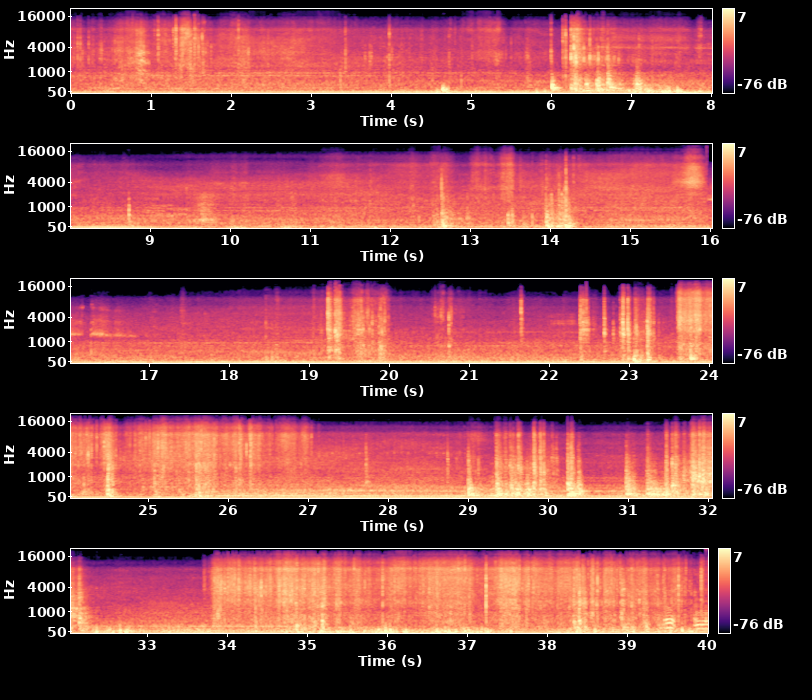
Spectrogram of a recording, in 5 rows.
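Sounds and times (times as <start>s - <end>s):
knocks clatter and rustling: 0.0s - 2.3s, 12.5s - 14.4s, 22.4s - 27.1s, 33.8s - 40.0s
vehicle engine idling: 0.0s - 40.0s.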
